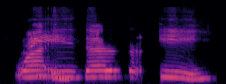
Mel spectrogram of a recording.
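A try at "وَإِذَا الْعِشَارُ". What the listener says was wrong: Ya, ambil ain jangan hamzah.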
